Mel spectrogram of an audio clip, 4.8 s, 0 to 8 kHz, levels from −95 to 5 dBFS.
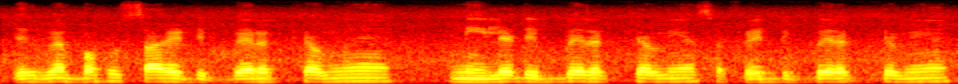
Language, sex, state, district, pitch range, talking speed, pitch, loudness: Hindi, male, Uttar Pradesh, Lalitpur, 110-115 Hz, 210 wpm, 115 Hz, -17 LUFS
